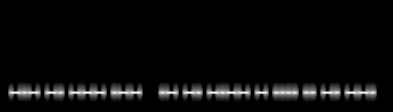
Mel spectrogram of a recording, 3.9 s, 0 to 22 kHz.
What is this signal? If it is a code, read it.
Morse code, heard as a keyed tone, about 58 wpm, spaced as for 49 wpm, 700 Hz. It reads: KNOW ANYTHING
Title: Speed-Racing - Sets of 5 Words 40wpm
